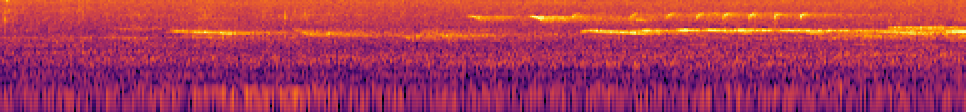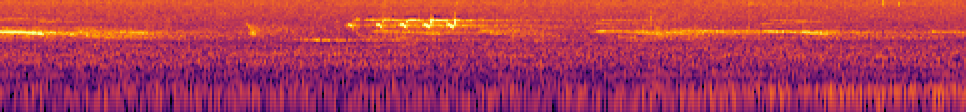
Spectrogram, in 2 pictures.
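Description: Near silence with faint bird calls: scattered short chirps, whistles and trills from small birds, over a steady low background rumble.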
